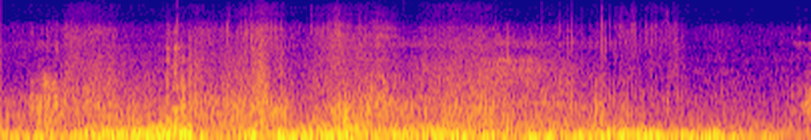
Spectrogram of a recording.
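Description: Wind noise on the microphone: a low, uneven rumble that rises and falls, with a few faint ticks.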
